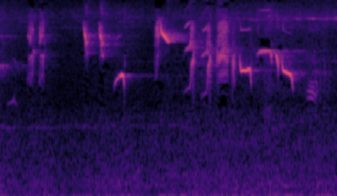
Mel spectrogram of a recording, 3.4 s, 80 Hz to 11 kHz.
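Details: June 2015 nightingale song from a little wood by a house: clicks, then sliding high whistles and level fluty notes in a fast, busy run lasting about three seconds.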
